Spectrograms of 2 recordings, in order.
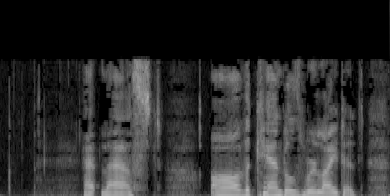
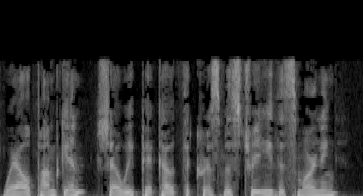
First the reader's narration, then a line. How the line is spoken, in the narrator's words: she asked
